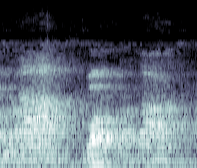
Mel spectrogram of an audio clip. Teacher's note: இந்த எழுத்துதான் கீழ் உதடும் மேல் பல்லும் போட்டணும் அது இந்த எழுத்து மட்டும்தான்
